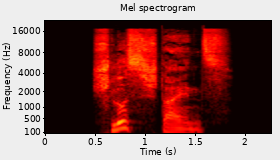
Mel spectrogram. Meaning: genitive singular of Schlussstein
- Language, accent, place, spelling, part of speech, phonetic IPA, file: German, Germany, Berlin, Schlusssteins, noun, [ˈʃlʊsˌʃtaɪ̯ns], De-Schlusssteins.ogg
